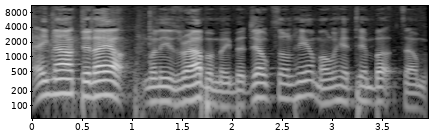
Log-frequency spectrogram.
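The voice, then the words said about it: Hard-to-understand accent, gap-toothed speech. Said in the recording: “it's hard enough understanding the accent, but when you're missing a tooth, too, it makes it doubly as hard”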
